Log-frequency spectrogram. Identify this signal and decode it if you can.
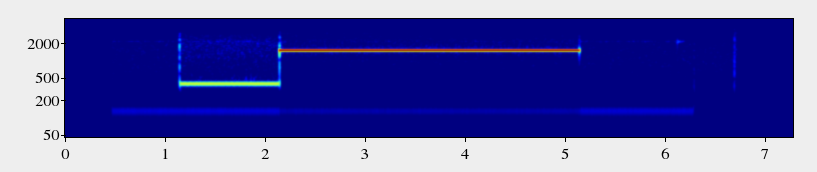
Two-tone page, heard as a one-second tone, then a three-second tone, about 400 then 1550 Hz. It is heard from 1.1 to 5.1 s.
